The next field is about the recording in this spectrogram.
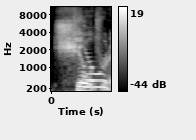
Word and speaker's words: children: The other thing that's very, very important is the pronunciation changes. One child, many children. – Children, the spelling is the same. C-H-I-L-D. But when we say children, it's not children.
